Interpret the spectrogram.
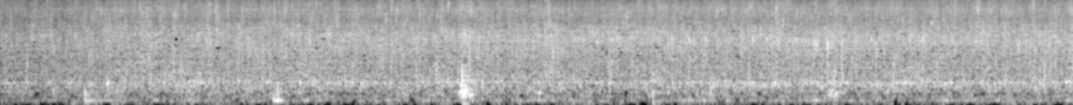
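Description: Hamburger patties and buttered buns frying on an electric flat-top griddle: a steady sizzle.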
